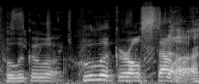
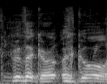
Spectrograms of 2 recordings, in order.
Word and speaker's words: Hula Ghoul: You have your exploration, you have your puzzle solving, and you have Hula Girl Stella. That would have been funnier if I could say her name right. Hula Ghoul is the Hula Ghoul.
